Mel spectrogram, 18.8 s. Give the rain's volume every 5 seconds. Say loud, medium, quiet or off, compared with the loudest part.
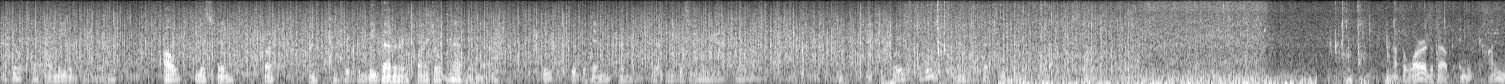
loud, loud, loud, medium.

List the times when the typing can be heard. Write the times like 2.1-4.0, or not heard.
11.5-18.1.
